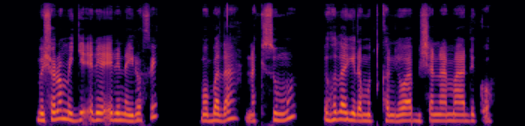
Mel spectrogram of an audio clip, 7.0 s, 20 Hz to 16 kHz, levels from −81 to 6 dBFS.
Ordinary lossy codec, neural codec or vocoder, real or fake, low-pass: none; vocoder, 44.1 kHz, 128 mel bands, Pupu-Vocoder; fake; 14.4 kHz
